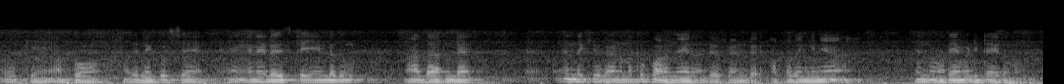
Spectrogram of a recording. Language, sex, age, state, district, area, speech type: Malayalam, male, 30-45, Kerala, Wayanad, rural, spontaneous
